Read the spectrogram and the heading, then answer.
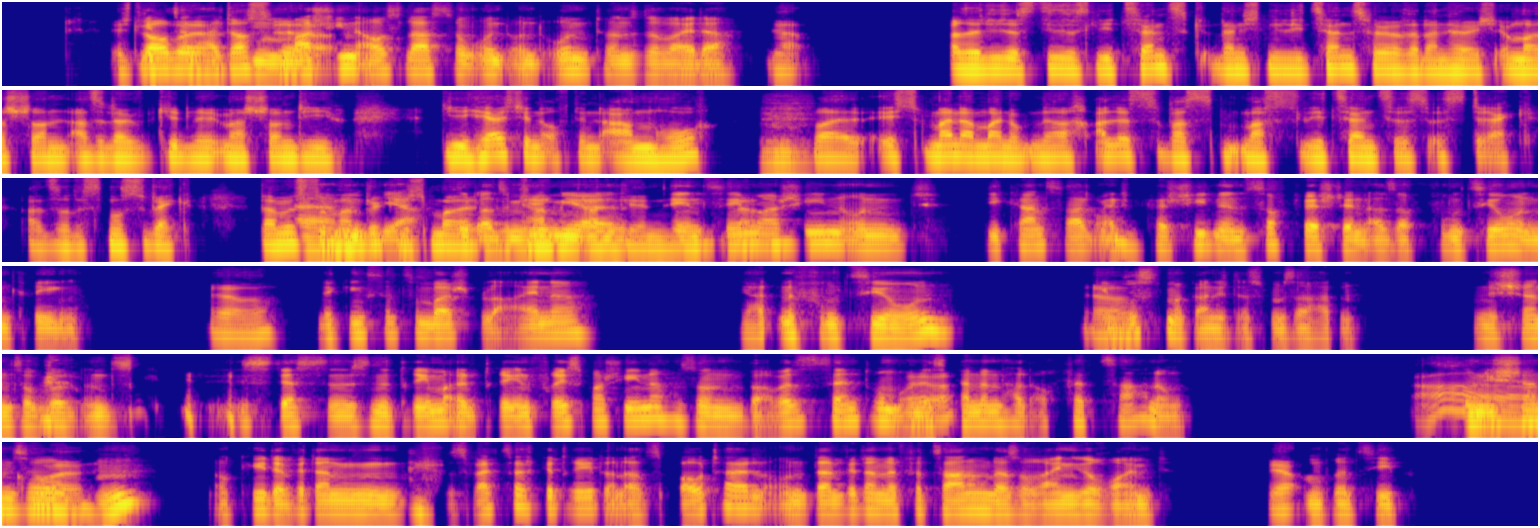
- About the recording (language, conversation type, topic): German, unstructured, Wie wichtig ist dir Datenschutz im Internet?
- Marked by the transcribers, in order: chuckle; chuckle; drawn out: "Ah"; blowing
